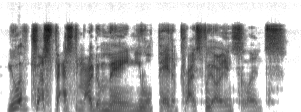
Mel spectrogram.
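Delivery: deep, menacing, threatening, ominous voice. Reading a scary story aloud, the pumpkin creature speaks: deep, menacing voice. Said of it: "The creature spoke in a deep, menacing voice".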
